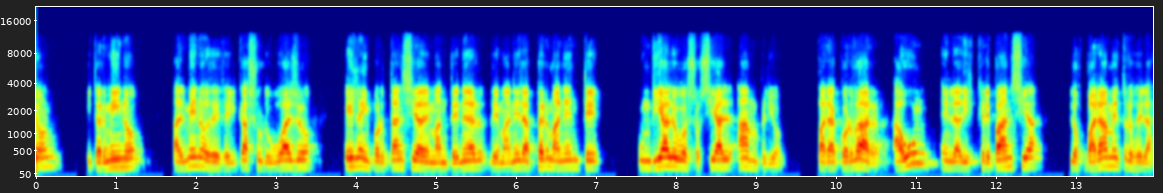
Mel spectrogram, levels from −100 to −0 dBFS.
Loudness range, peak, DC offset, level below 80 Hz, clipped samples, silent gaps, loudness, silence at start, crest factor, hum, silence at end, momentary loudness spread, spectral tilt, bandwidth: 2 LU; -2 dBFS; under 0.1%; -76 dBFS; under 0.1%; 0.50-0.62 s, 1.58-1.69 s, 7.24-7.51 s, 9.54-9.76 s, 12.84-12.90 s; -22 LUFS; 0 s; 20 dB; none; 0 s; 11 LU; -4.5 dB/octave; 12 kHz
